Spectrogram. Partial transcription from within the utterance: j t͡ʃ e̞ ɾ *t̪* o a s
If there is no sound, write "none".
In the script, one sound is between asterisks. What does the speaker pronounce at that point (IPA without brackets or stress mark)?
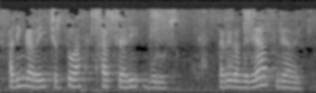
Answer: t̪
